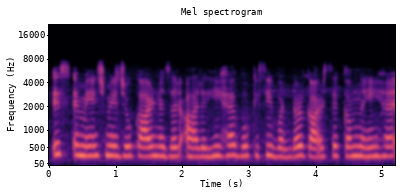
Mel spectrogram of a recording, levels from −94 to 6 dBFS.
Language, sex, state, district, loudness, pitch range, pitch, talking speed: Hindi, female, Uttarakhand, Tehri Garhwal, -27 LUFS, 255-280 Hz, 270 Hz, 195 wpm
